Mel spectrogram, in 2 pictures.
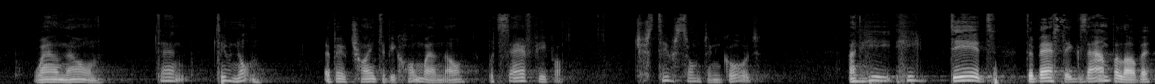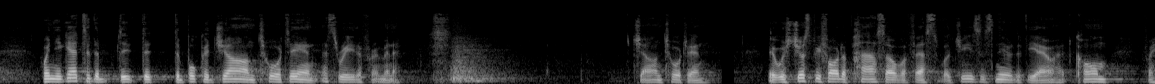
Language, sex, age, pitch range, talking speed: English, male, 50-69, 95-120 Hz, 155 wpm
